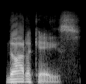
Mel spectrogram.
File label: "notecase", American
